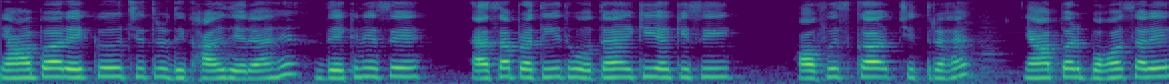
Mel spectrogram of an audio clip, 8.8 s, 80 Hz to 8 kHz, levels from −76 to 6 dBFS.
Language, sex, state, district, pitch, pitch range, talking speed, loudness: Hindi, female, Uttar Pradesh, Muzaffarnagar, 255 Hz, 235-265 Hz, 180 wpm, -17 LUFS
